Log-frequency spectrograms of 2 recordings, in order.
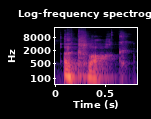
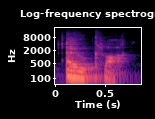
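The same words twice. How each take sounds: First: "o'clock" begun with a soft schwa, "uh-clock"; "o'clock" with a relaxed first vowel. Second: "o'clock" with a careful full "oh", slowed; "o'clock" over-pronounced as "oh-clock". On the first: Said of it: "change the O to a schwa sound". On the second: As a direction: stress the "oh" in "o'clock" too much. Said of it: "That sounds strange". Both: Shown as a demonstration.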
